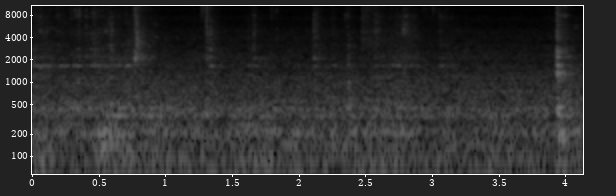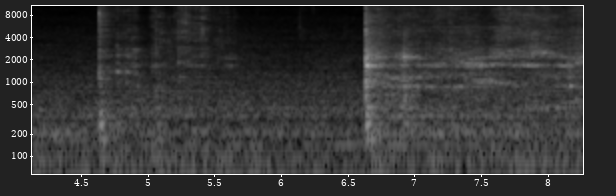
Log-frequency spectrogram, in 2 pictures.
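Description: A spoon stirring prawn curry in a pan, with soft scraping and a few light clinks against the pan, ending in a louder clatter of metal, no talking.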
